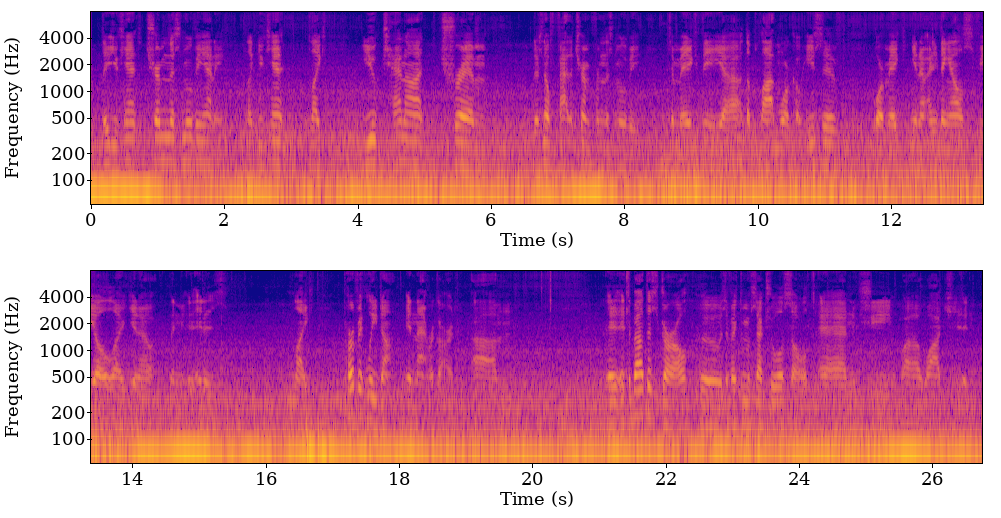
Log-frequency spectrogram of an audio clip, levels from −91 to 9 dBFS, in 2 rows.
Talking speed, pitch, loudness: 150 wpm, 85 Hz, -22 LUFS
